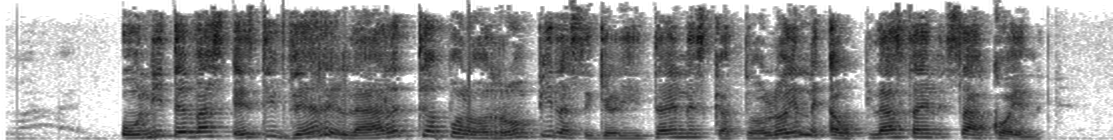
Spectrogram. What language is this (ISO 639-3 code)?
epo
